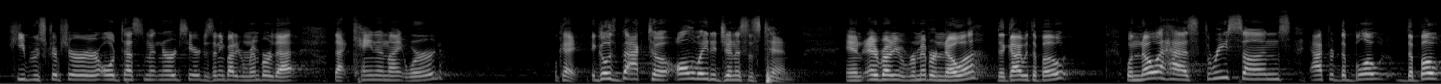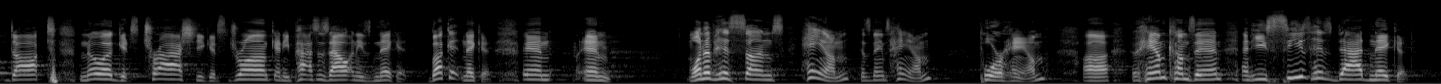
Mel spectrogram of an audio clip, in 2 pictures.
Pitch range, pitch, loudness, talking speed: 200-245 Hz, 220 Hz, -28 LUFS, 165 wpm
